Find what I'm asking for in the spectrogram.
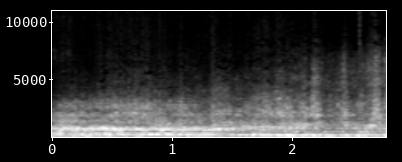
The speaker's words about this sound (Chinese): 上午11点，三架使用全新迷彩涂装的国产四代机歼20战机从航展馆上空飞过。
